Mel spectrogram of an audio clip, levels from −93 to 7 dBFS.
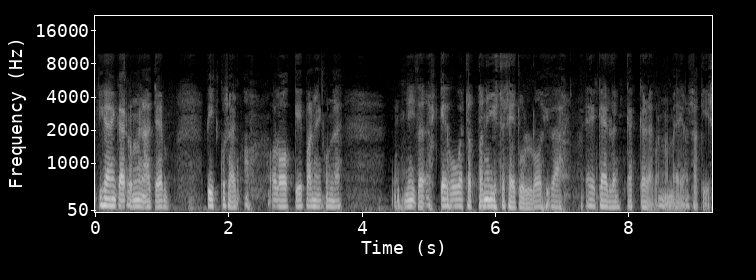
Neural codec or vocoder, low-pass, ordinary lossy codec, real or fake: vocoder, 22.05 kHz, 80 mel bands, WaveNeXt; 9.9 kHz; AAC, 32 kbps; fake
